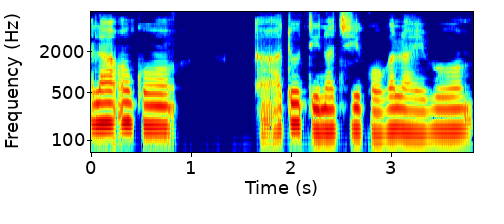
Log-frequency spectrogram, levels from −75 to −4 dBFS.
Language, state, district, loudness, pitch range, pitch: Idu Mishmi, Arunachal Pradesh, Lower Dibang Valley, -17 LUFS, 145-170 Hz, 145 Hz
